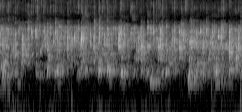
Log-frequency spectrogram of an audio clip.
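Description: Water flows and splashes steadily at the Son river source pond, a soft continuous babble with no talking.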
